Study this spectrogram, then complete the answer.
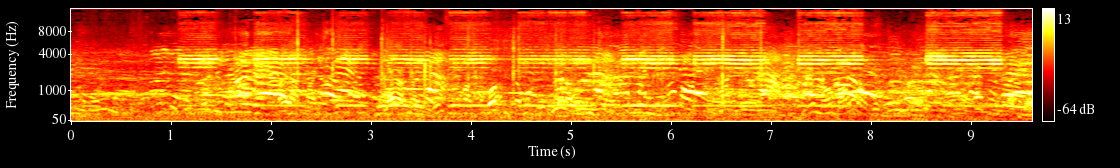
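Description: A crowd of men shout and talk excitedly close by, outdoors.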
